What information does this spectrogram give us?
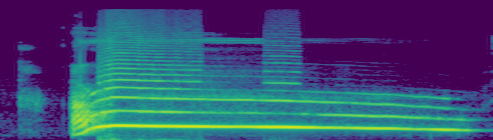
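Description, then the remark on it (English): A single long, loud howl from one of the many large dogs kept at the Chateau d'Azay rises sharply, then holds a steady mournful tone for about three seconds before fading, with no talking around it. “Listen, what was that? Only the dogs, monsieur. They keep many large dogs at the Chateau d'Azay.”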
